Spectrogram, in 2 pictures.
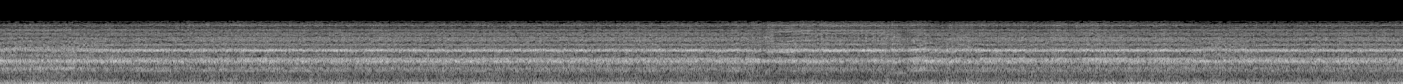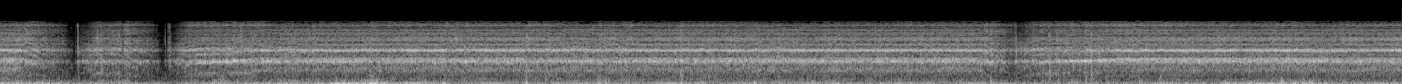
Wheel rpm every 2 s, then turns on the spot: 160, 160, 160, 160, 160, 160, 160, 90, 150, 160, 160, 150, 140, 160.
none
